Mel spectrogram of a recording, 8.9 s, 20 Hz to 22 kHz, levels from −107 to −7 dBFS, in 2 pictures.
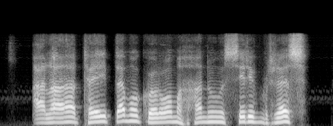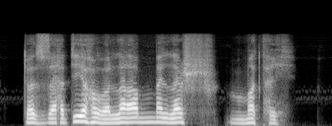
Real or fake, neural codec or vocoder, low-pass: fake; codec, 16 kHz in and 24 kHz out, 0.6 kbps, FocalCodec, streaming, 2048 codes; 7.2 kHz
